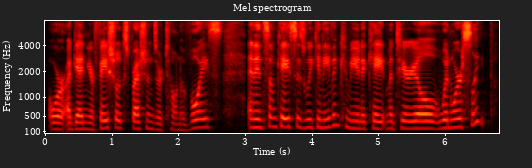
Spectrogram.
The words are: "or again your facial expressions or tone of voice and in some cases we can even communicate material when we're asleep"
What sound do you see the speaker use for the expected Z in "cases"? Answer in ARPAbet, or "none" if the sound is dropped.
Z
